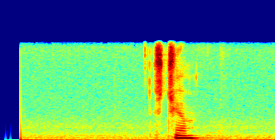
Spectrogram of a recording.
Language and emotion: Russian, neutral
